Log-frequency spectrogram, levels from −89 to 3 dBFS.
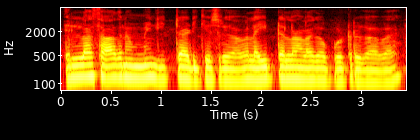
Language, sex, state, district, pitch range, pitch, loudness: Tamil, male, Tamil Nadu, Kanyakumari, 120-135 Hz, 125 Hz, -14 LUFS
